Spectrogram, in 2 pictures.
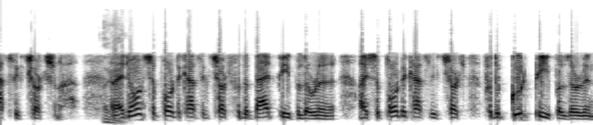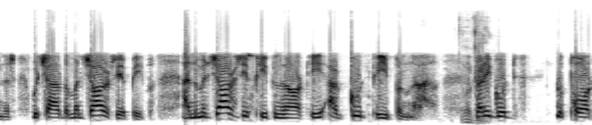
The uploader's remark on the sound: The phone lines are open, and callers share their thoughts and opinions on the matter.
